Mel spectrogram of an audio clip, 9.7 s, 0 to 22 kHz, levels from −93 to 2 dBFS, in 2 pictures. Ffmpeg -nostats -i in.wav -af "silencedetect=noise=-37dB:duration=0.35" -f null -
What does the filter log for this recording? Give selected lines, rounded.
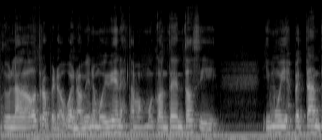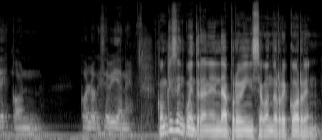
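silence_start: 3.17
silence_end: 4.00 | silence_duration: 0.83
silence_start: 5.42
silence_end: 6.08 | silence_duration: 0.65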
